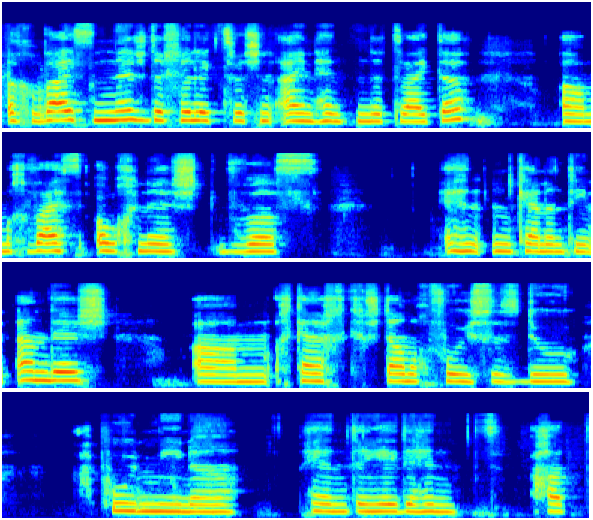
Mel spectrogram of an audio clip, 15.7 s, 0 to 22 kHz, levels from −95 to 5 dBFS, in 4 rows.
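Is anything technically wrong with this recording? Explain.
Yes. Throughout the speech there is a rough hissy halo and a smeared underwater quality, with nothing above 10.6 kHz. This is likely Nellymoser compression, which codes at a fixed two bits per sample and fills bit-starved bands with noise. That noise fill is what sets it apart from the metallic swirl of MP3.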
